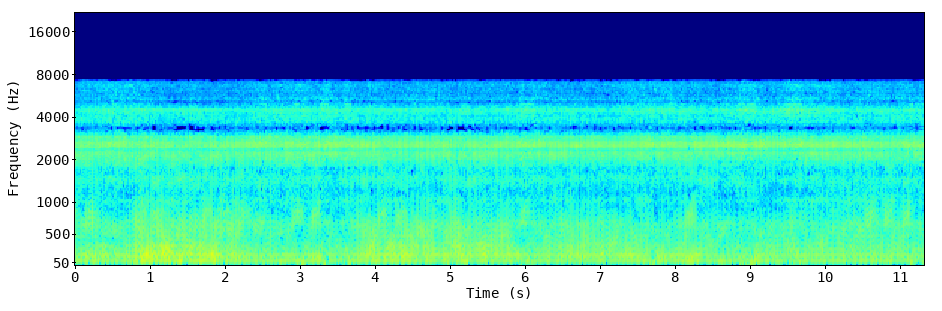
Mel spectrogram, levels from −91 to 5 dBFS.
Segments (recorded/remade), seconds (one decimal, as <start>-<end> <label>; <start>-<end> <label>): 0.0-11.3 remade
